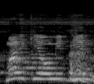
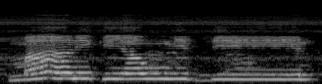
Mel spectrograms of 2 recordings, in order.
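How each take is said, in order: First: The long vowel is cut short. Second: The long vowel is held for two beats. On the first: The speaker calls it wrong. "Atau dikurangan gini" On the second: The speaker calls it right. "Yang yang benarnya ma ma dua ketukan"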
